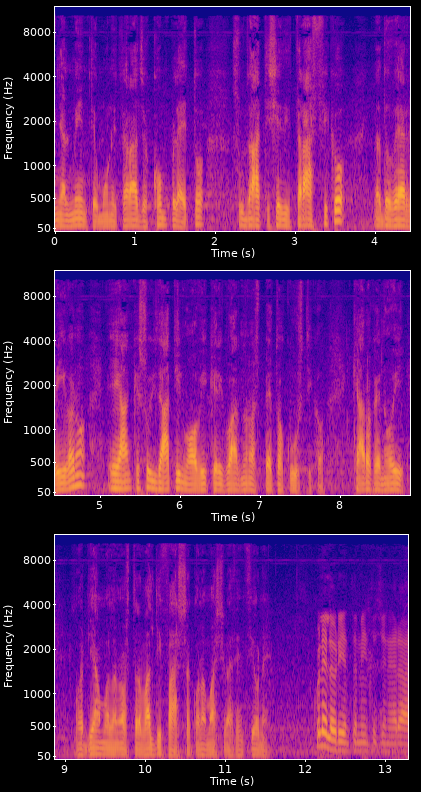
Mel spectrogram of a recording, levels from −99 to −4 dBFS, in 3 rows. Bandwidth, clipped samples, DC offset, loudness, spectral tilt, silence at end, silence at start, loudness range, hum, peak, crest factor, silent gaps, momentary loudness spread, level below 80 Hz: 11 kHz; under 0.1%; under 0.1%; -30 LUFS; -7 dB/octave; 0 s; 0 s; 5 LU; none; -6 dBFS; 22 dB; none; 13 LU; -50 dBFS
